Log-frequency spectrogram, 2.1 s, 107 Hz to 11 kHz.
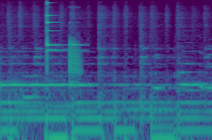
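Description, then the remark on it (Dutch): A whisky glass holding The Macallan Double Cask 18 Years Old gives one bright, ringing clink, followed by a short shimmering rattle, heard clear over a soft, steady music bed with no talking. “Vandaag reflecteert uw stijlpastoor met een glas Double Cask 18 Years Old van The Macallan.”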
